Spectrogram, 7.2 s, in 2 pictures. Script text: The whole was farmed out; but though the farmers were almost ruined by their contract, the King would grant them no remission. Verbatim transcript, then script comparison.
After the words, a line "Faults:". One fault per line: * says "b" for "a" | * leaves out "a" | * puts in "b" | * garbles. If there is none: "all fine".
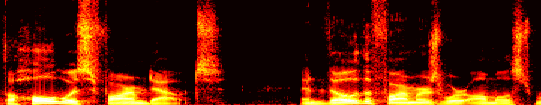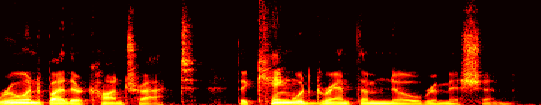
The whole was farmed out; and though the farmers were almost ruined by their contract, the King would grant them no remission.
Faults:
* says "and" for "but"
